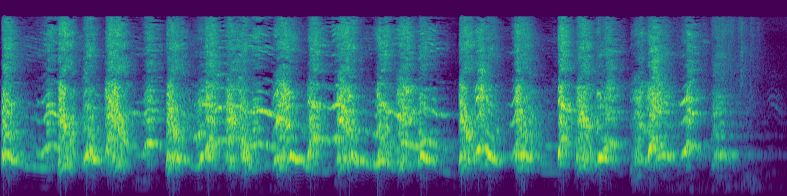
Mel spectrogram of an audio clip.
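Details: Three pet dogs joining in one of their several daily howling sessions. Choppy yips and short barking bursts mix with wavering howls, repeating in rapid pulses before fading to quiet at the end.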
